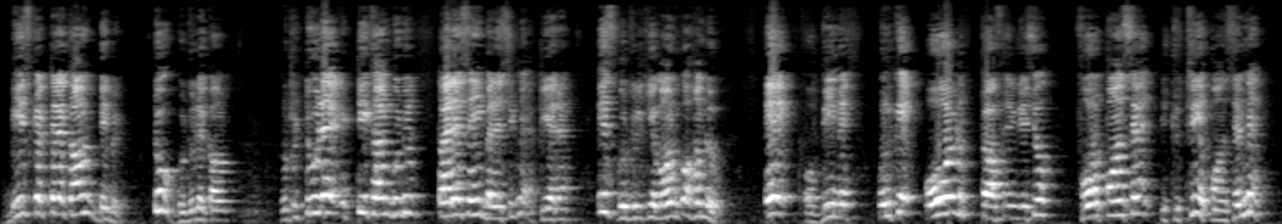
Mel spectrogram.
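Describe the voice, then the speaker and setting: A man teaching accountancy, explaining step by step, repeating each point and asking questions aloud, then slowing right down to dictate entries and figures. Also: high voice, far from the mic. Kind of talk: recorded classroom lesson. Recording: roomy echo, voice from off-mic.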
